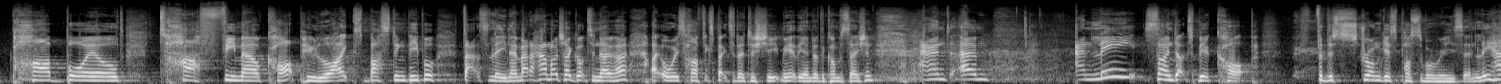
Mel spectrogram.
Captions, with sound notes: hardboiled tough female cop who likes busting people, that's Lee. No matter how much I got to know her, I always half expected her to shoot me at the end of the conversation [laughter]. And Lee signed up to be a cop for the strongest possible reason.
